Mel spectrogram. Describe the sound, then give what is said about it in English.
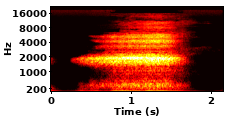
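A slow, deep breath in during a guided relaxation exercise, a soft airy rush that swells and fades over about a second and a half, faint, with a low steady hum underneath. “So once again now, deep breath in,”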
